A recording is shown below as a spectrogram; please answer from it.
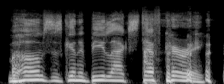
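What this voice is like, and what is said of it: Imitates another person's voice. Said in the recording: “You want to do my own accent? ... You want to do my imitation of your imitation of me? ... I don't sound like that at all.”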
